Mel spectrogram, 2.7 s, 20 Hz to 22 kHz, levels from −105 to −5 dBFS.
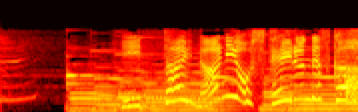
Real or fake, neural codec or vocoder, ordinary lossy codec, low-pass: real; none; none; 7.2 kHz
